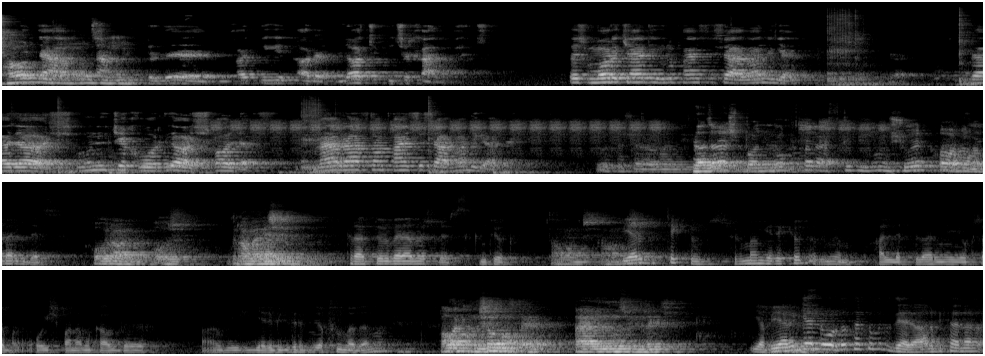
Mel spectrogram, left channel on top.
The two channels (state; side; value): different; both; correlation 0.00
